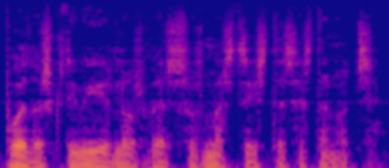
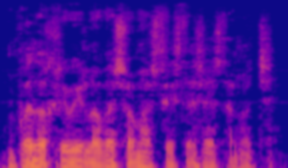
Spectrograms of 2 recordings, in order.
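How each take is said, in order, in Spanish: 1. El verso se lee con un tono triste y expresivo. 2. El verso se lee con un tono plano y neutro. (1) "si se pronuncia con la entonación adecuada, ya rezuma esa tristeza" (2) "mi entonación ha sido más o menos neutra"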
